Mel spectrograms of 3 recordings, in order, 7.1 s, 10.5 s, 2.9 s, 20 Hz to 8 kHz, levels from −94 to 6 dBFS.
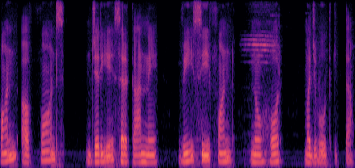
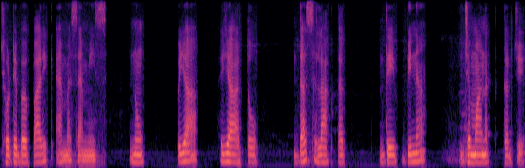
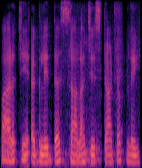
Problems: none marked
